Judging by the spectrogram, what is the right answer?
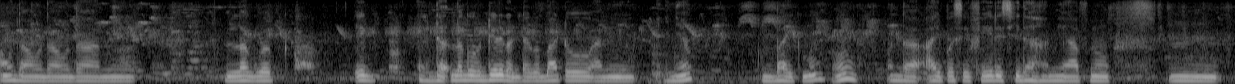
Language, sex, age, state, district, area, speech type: Nepali, male, 18-30, West Bengal, Alipurduar, rural, spontaneous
